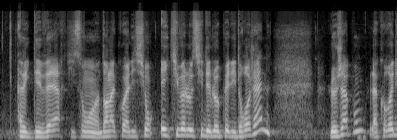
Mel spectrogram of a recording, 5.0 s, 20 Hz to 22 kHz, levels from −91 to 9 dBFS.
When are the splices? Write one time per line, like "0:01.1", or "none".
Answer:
0:04.0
